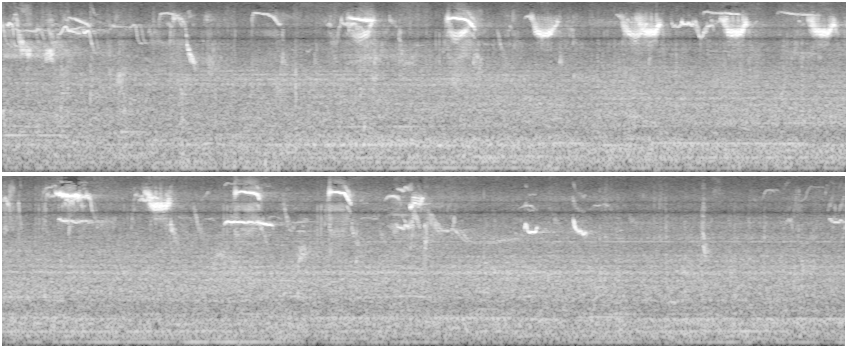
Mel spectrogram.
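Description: Faint bird chirping: a long run of short, high, gliding notes repeated about once or twice a second, thinning out near the end.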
